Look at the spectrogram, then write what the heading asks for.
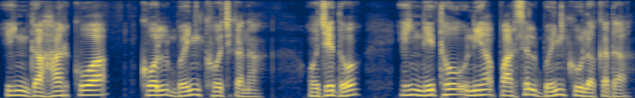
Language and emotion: Santali, fearful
